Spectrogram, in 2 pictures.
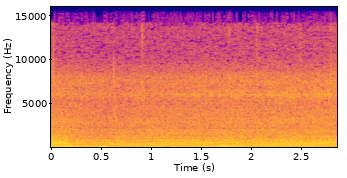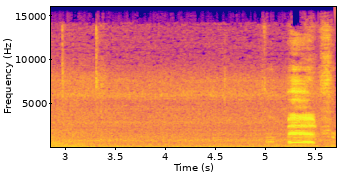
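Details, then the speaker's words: Nearly 5,000lb 4x4 SUV after new gear installed, road test acceleration after about 5 miles; engine pulls smoothly under road noise with no clunks or grinding from driveline; the 4x4 and ABS lights stay off. "nearly 5,000lb vehicle no 4x4 lights no ABS problems okay so far so good"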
